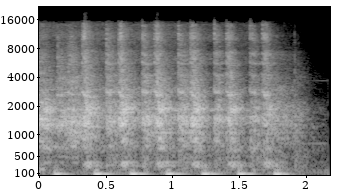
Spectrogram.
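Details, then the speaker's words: Lifan KPM 200 motorcycle, cranking with kill switch set so it won't start during no-start diagnosis: strong even cranking about four beats a second for two seconds, battery dropping only to about 10.9 V; healthy battery and starter. "see mine dropped down to about 10.9 that means that my battery is still a healthy battery"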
